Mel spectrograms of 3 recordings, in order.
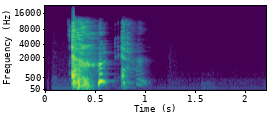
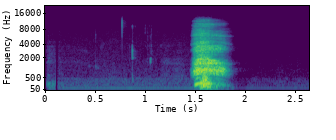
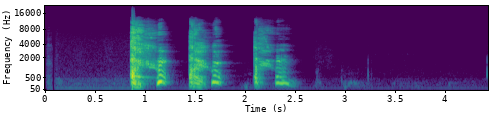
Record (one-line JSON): {"cough_length": "2.2 s", "cough_amplitude": 32768, "cough_signal_mean_std_ratio": 0.27, "exhalation_length": "2.6 s", "exhalation_amplitude": 25913, "exhalation_signal_mean_std_ratio": 0.27, "three_cough_length": "4.4 s", "three_cough_amplitude": 32768, "three_cough_signal_mean_std_ratio": 0.27, "survey_phase": "beta (2021-08-13 to 2022-03-07)", "age": "18-44", "gender": "Female", "wearing_mask": "No", "symptom_cough_any": true, "symptom_runny_or_blocked_nose": true, "symptom_fatigue": true, "symptom_onset": "2 days", "smoker_status": "Ex-smoker", "respiratory_condition_asthma": false, "respiratory_condition_other": false, "recruitment_source": "Test and Trace", "submission_delay": "1 day", "covid_test_result": "Positive", "covid_test_method": "RT-qPCR", "covid_ct_value": 24.8, "covid_ct_gene": "ORF1ab gene"}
